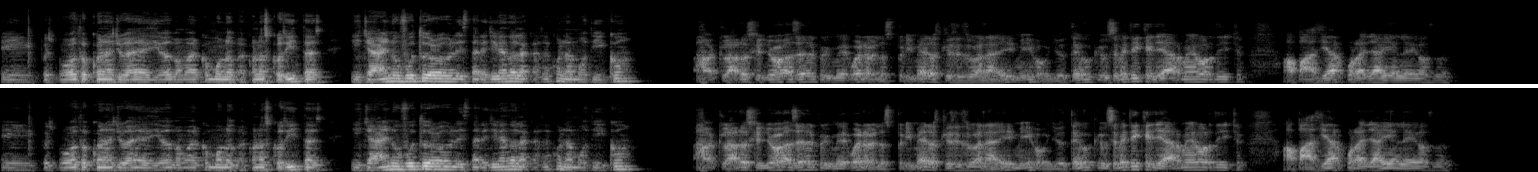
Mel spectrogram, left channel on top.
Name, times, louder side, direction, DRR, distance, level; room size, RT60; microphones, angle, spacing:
voice 1, 0.0-3.2 3.5-6.3, left 1 dB, 50° left, 0.8 m, -25 dB
voice 2, 6.9-14.5, right 1 dB, 35° right, 0.8 m, -30 dB
3.4 x 2.2 x 2.5 m
head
